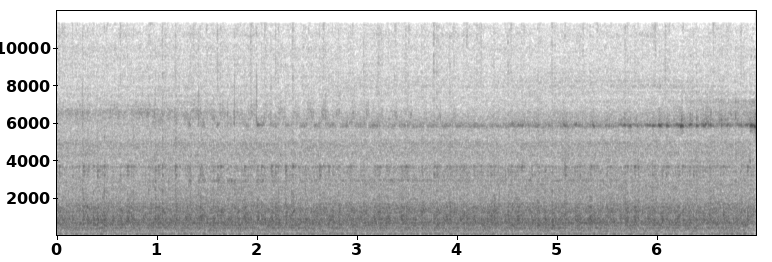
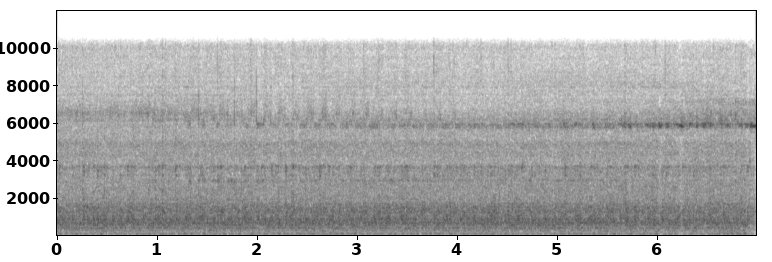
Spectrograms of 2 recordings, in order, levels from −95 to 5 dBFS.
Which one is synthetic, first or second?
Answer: second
